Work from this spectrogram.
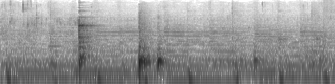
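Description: A spoon scrapes and clinks against a bowl while stirring homemade play dough mixed with boiling hot water, a few distinct knocks over soft, wet mixing sounds, close and fairly quiet.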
